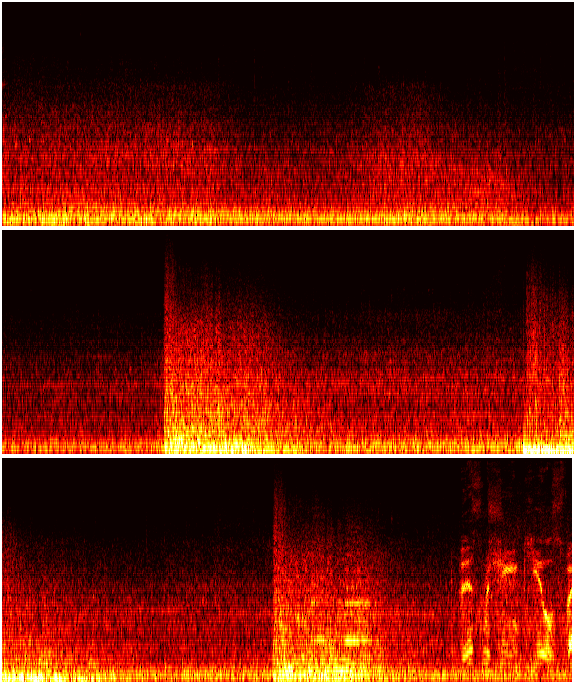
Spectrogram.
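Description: Artillery fire and explosions in the Steel Division war video game, several heavy booming blasts at intervals over rumbling battle noise, with voices talking throughout.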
